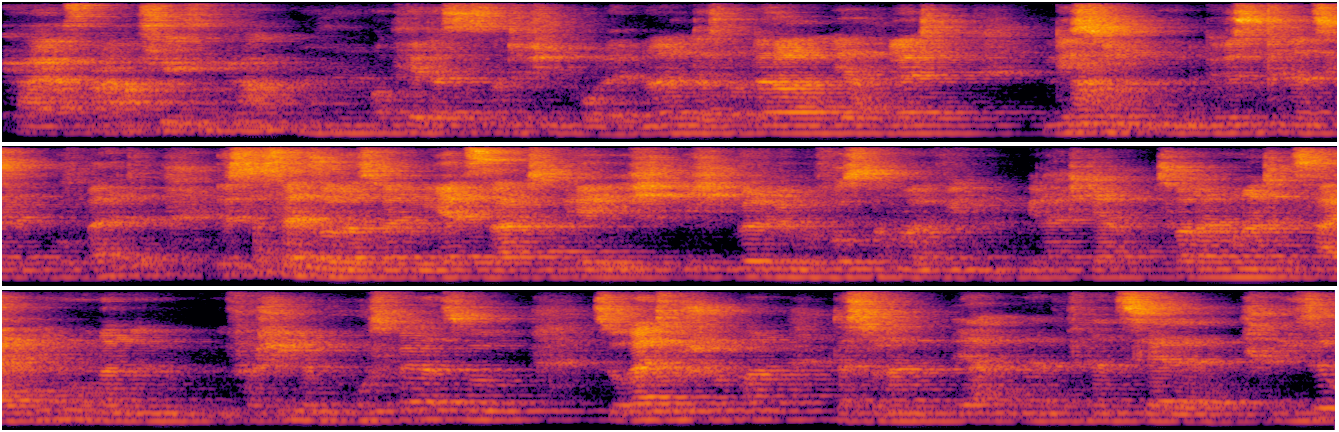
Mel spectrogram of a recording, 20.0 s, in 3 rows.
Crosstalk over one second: none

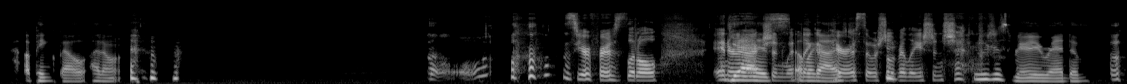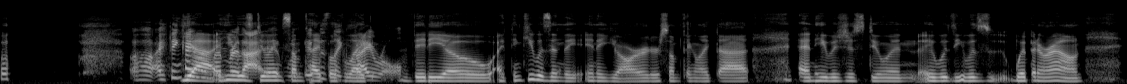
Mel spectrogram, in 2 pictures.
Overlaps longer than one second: present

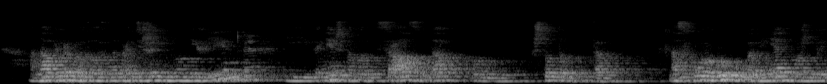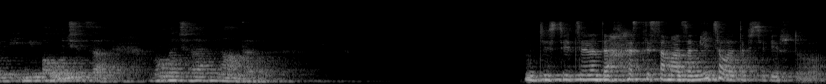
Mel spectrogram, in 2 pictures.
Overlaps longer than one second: none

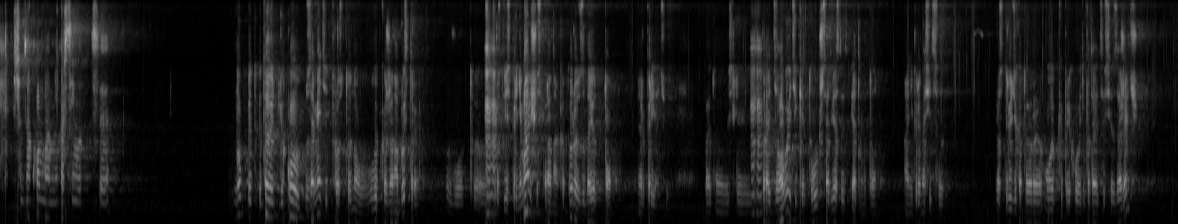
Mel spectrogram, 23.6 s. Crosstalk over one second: none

